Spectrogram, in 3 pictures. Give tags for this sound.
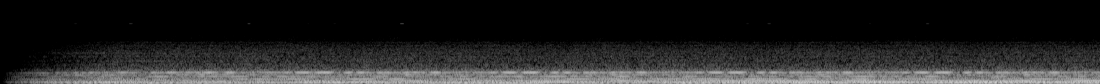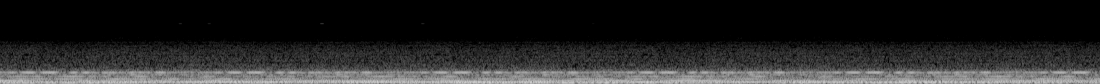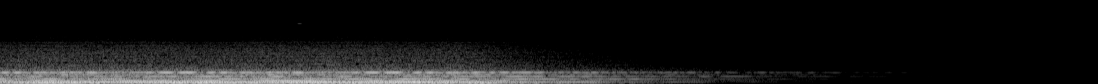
scary; wind; haunted; windy; horror; background; creepy; ambiance; ambience

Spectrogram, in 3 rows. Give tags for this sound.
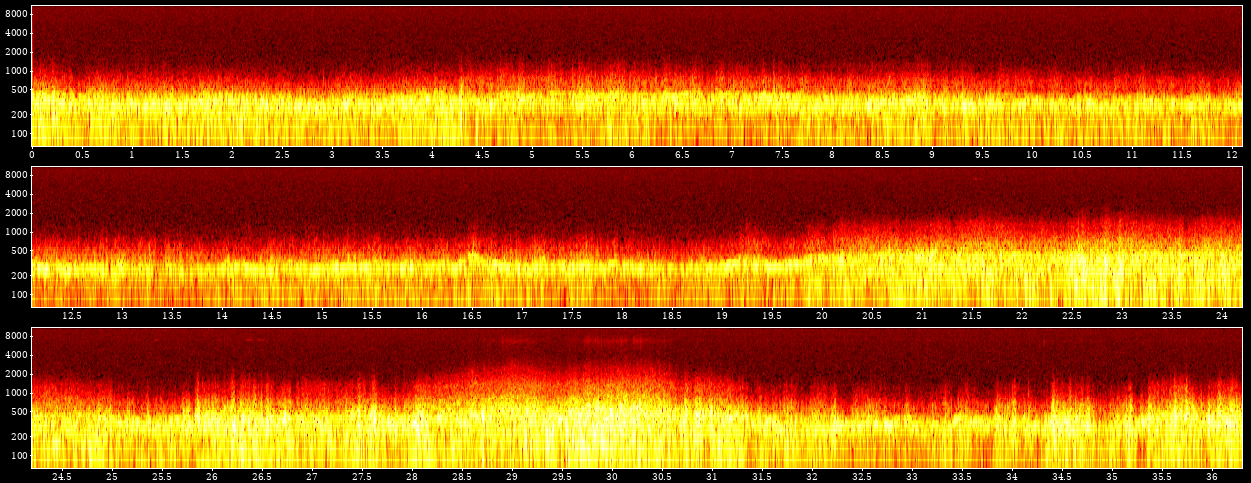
bronze; contact; contact-mic; contact-microphone; Denver; DYN-E-SET; field-recording; mic; normalized; PCM-D50; Phimister; Schertler; sculpture; Sony; wikiGong

